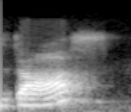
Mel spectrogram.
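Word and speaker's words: DAHS: services is d-a-h-s but everybody pronounces is dos and so i always get like when i hear dos i think d-o-s-s or something like that but it's d-a-h-s what is d-a-h-s are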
